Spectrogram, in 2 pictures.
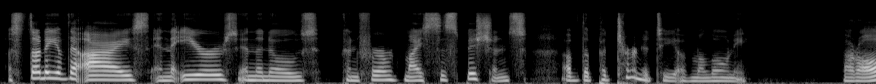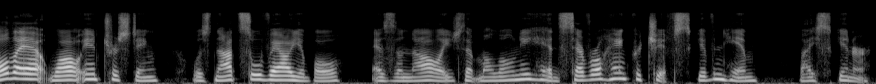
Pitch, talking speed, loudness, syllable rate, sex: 195 Hz, 135 wpm, -20 LUFS, 4.5 syllables/s, female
